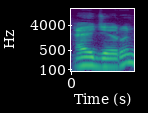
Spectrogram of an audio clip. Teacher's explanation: cuma lantunannya sedikit saja sebab Qalqalah Sugra · Ajrun, jim ada jim salah satu qalqalah, jadi maka baca dengan lantunan ajrun, cuma lantunannya sedikit saja sebab qalqalah sughra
